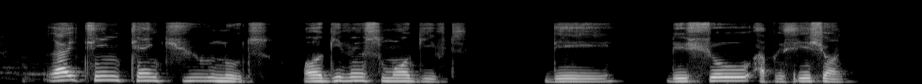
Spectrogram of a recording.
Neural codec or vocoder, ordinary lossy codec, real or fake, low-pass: autoencoder, 48 kHz, 128 numbers a frame, DAC-VAE, trained on Japanese speech; none; fake; 7.2 kHz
